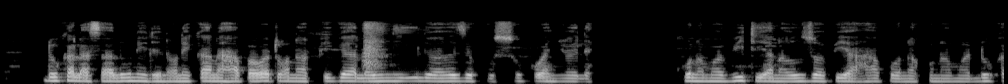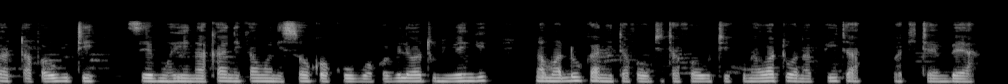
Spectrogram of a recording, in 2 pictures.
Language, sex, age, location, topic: Swahili, male, 36-49, Wajir, finance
